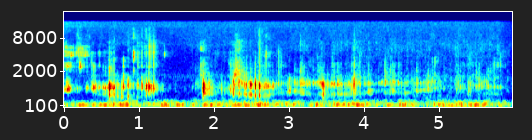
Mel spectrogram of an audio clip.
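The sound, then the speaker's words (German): Beer is poured into a glass during a beer-style tasting, a steady low gurgle under a crackling fizz, with a couple of sharp clinks early on. Nobody speaks. “Ich versuche mal das einzuschenken, sodass ja. man es auch hört.”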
